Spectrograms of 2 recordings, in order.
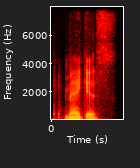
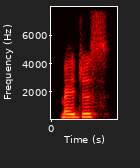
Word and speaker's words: Magus: Magus. Yeah. I did actually Google that word to make sure I said it right. Magus.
